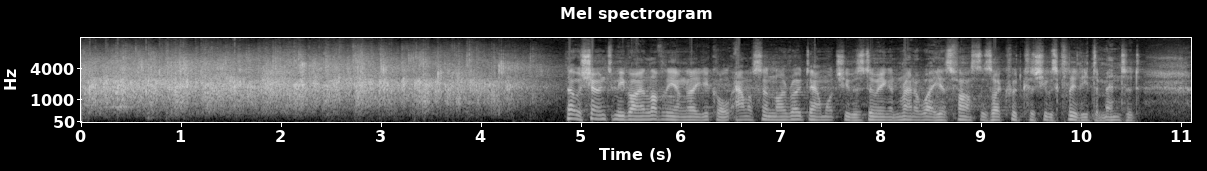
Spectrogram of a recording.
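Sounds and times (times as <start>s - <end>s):
sizable audience applauding: 0.0s - 4.8s
speech: 4.8s - 11.0s.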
